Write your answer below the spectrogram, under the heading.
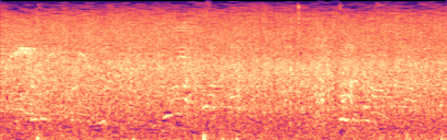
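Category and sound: crowd, audience applause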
